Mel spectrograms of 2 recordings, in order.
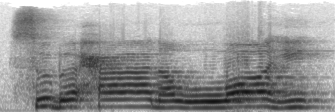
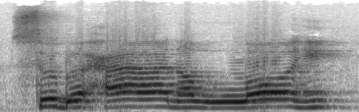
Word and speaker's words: Subhanallahi: Wallahi, huwallahu, inna Allah, subhanallahi, nallahi, na has fatha there. Subhanallahi, ba has qalqala. Okay, subhanallahi. That's how the tasbih, the right way of saying that tasbih is.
